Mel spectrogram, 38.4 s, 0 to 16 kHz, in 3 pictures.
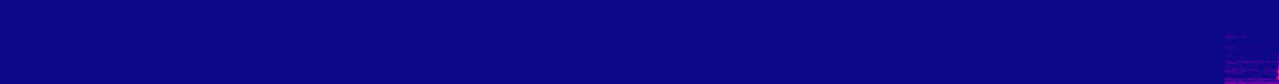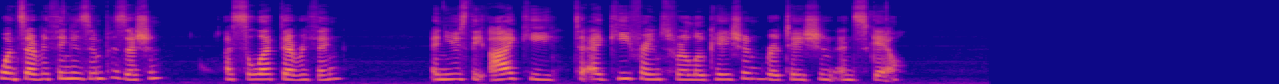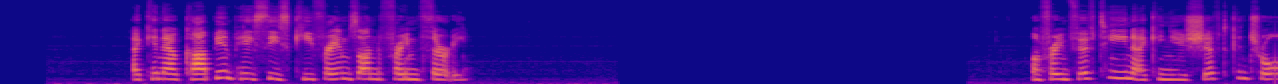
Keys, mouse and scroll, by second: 1.3 shift+click, 2.0 ctrl+z, 3.0 click, 3.6 r, 6.4 click, 8.0 r, 8.3 x, 11.3 click, 12.0 KP_1, 12.3-13.8 scroll down 1, 13.8 a, 17.1 i, 18.8-27.6 drag, 28.5 ctrl+c, 29.3-31.3 drag, 31.5 ctrl+v, 33.9-37.6 drag.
